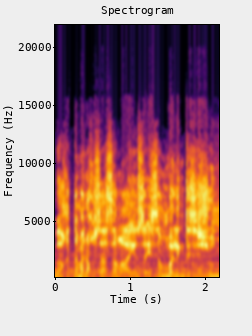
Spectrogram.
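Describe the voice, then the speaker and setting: A woman's voice: medium pitch, sing-song, very fast, lightly acted. An actress playing a stern, practical Filipino seaman's wife in a radio drama, firm and exasperated with her husband. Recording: loud music under the voice.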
